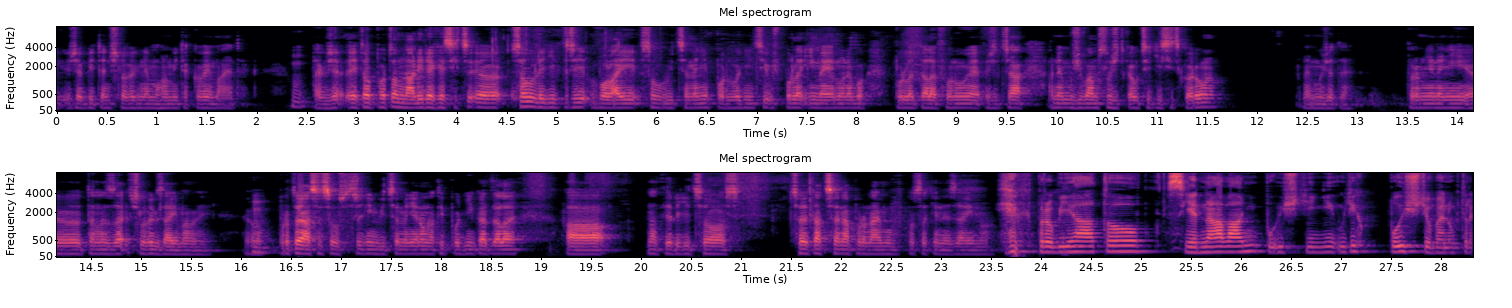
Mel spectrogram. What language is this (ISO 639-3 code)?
ces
